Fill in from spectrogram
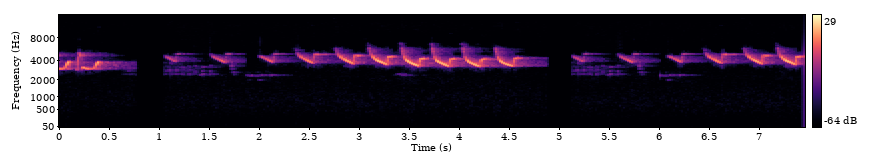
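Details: Woodlark song in two phrases, each starting soft and building into loud, falling, liquid notes repeated steadily, separated by a short gap.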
